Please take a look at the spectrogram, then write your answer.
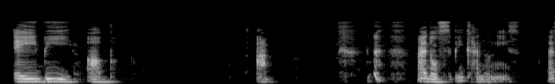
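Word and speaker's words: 鴨: You shut your lips like you are going to pronounce B, but you don't, which is fascinating.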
